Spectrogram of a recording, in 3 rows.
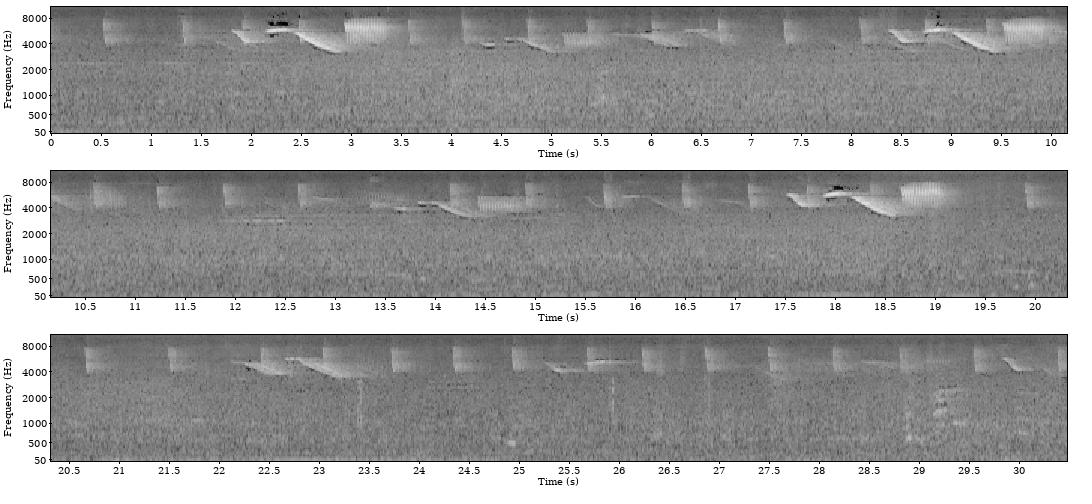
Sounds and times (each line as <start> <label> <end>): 0.0 distant traffic 30.4
21.5 bird 30.4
